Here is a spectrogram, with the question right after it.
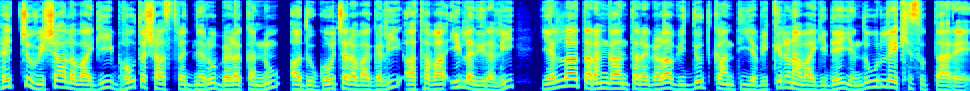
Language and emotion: Kannada, neutral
